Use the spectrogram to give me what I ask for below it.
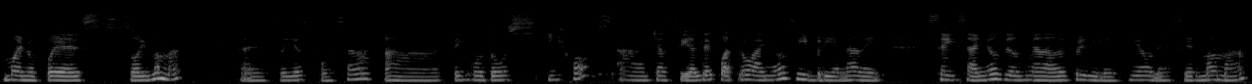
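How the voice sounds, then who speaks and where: Soft-spoken Guatemalan woman, slow. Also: mid-range voice, steady tone. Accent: Guatemalan Spanish. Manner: soft-spoken, hesitant with many fillers. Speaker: guest. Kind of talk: testimony interview.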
